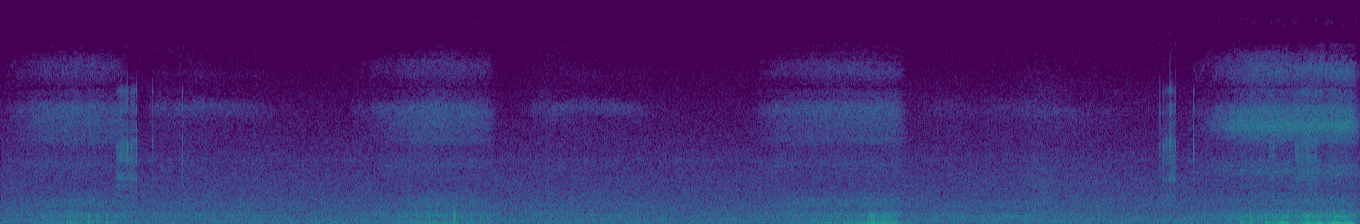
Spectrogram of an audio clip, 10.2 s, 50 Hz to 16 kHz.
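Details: A sleeping American Cocker Spaniel, a pet dog, snoring at home: soft rasping breaths at about 0.7, 3.4, 6.5 and 9.5 seconds, each swelling briefly and fading against a steady low hiss.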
